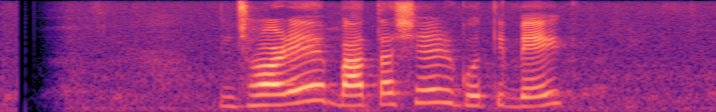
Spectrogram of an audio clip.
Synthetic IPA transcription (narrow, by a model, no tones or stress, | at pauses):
d͡ʑʱɔɾebat̪aʃeɾɡot̪ibeɡ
